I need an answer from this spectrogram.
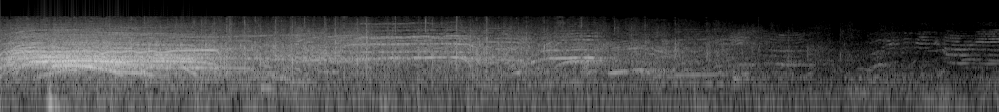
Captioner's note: applause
